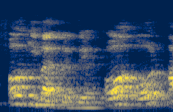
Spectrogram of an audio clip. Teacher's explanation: अ और आ की तो ये कंठ से कंठ मतलब गला से बोला जाता है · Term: कंठ स्वर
